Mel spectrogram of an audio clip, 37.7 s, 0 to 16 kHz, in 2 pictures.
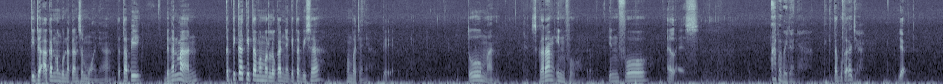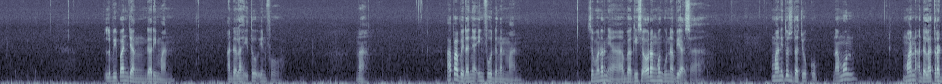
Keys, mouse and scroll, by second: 7.3 q, 7.5 Tab, 11.8-14.0 typing, 16.9 Return, 21.0-22.1 drag, 22.5-24.0 scroll down 3, 24.2-24.8 scroll down 2, 26.4-27.1 scroll down 2, 27.1-28.9 scroll down 1, 28.9-31.6 scroll up 3, 33.5 q, 35.5 Up.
